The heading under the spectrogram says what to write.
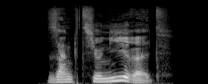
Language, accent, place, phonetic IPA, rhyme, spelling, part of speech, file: German, Germany, Berlin, [zaŋkt͡si̯oˈniːʁət], -iːʁət, sanktionieret, verb, De-sanktionieret.ogg
- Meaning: second-person plural subjunctive I of sanktionieren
